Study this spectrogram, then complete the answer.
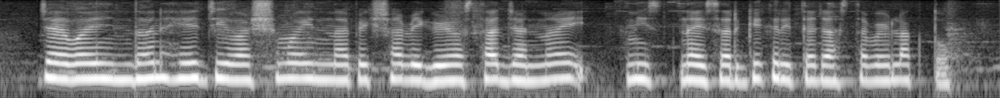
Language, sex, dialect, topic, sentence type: Marathi, female, Varhadi, agriculture, statement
